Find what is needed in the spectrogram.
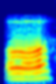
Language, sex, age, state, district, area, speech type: Nepali, female, 45-60, West Bengal, Kalimpong, rural, conversation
